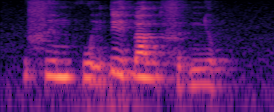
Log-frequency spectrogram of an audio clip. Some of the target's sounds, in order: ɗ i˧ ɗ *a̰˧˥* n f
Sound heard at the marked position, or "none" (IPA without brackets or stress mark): a˧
